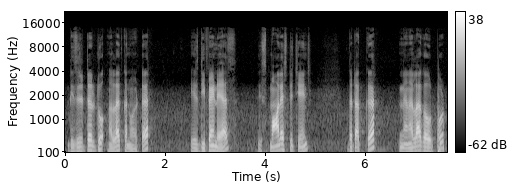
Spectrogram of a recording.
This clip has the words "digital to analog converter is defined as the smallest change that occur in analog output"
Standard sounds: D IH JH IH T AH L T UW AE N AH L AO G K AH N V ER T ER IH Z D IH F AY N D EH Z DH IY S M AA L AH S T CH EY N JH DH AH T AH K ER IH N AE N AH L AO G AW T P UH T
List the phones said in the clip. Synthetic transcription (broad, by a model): D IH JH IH T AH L T UW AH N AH L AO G K AH N V ER T ER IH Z D IH F AY N D EH Z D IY S M AA L AH S T CH EY N JH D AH T AH K ER IH N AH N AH L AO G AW T P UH T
